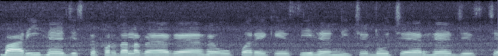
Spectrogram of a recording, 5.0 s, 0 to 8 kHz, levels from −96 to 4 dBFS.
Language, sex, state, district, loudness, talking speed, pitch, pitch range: Hindi, female, Gujarat, Valsad, -19 LUFS, 230 wpm, 210 Hz, 200-215 Hz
